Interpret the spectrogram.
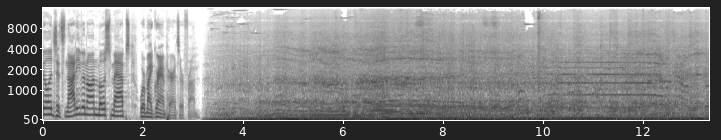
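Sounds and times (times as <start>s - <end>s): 
speech: 0.0s - 3.4s
rental car engine and road noise driving through city streets: 3.2s - 13.3s.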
